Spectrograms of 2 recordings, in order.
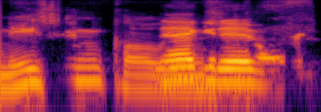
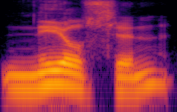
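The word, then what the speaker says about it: Neeson: and Jen got Liam niss got taken he did not say Liam niss he said Liam neelsen so that does not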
